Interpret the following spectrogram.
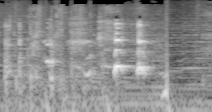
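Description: A woman laughing in short bursts, over background music.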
